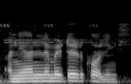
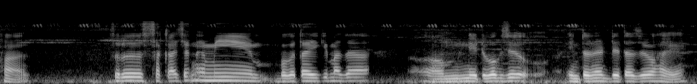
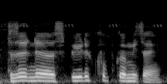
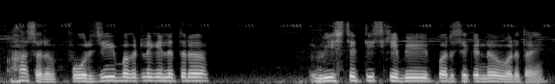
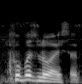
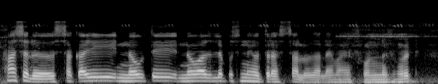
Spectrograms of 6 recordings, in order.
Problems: background sounds at intervals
